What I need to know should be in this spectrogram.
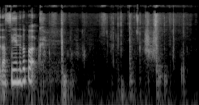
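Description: A notebook closes with a soft flap.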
